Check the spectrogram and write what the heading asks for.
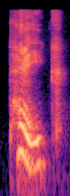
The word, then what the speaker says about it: take: Em vez de take, take, termina K.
